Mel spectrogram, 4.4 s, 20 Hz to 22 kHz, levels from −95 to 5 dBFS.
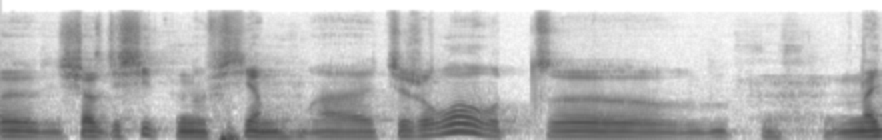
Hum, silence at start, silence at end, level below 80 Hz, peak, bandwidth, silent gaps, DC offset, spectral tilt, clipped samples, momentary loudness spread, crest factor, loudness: none; 0 s; 0 s; -48 dBFS; -8 dBFS; 16 kHz; none; under 0.1%; -4 dB/octave; under 0.1%; 15 LU; 22 dB; -30 LUFS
